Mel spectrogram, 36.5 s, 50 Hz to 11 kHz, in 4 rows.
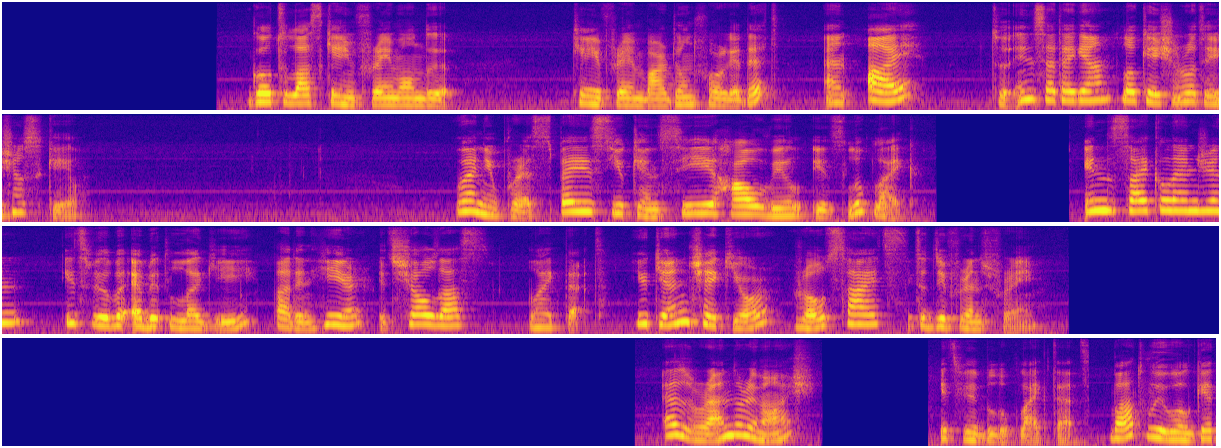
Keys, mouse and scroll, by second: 3.4 i, 6.0 click, 7.0 KP_0, 9.2 KP_0, 10.1 space, 13.2-14.2 scroll up 2, 14.2 space, 15.5 click, 16.9 space, 18.3 space, 19.6 click, 20.0 space, 23.2 click, 24.5 click, 27.2 click, 27.7-29.3 drag, 30.2-33.0 drag.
